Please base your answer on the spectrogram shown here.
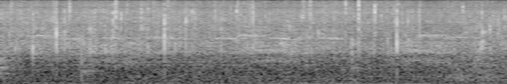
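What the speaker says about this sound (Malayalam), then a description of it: "ഉള്ളി ചേർത്തിട്ട് ഉള്ളി ഒന്ന് ബ്രൗൺ ഷെയ്ഡായി വരുന്നത് വരെ നന്നായിട്ട് ഇളക്കി കൊടുക്കുക" Onions frying in a pan for a bitter gourd milk curry while being stirred, a dense, loud, continuous sizzle with faint stirring clicks, close and without speech.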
